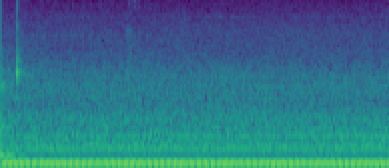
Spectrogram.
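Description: Induction hob running under a stainless steel pot of sugar-and-vinegar syrup being heated to the boil: a steady low electrical hum with a few fainter steady tones above it.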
